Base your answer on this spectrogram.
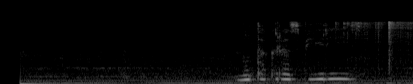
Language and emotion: Russian, neutral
